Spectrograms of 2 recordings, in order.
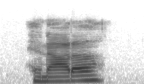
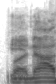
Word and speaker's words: Hinata: Um, the things that weren't shows that trended: uh, Kiba trended, uh, Hinata. – Did I say that right? Nope. – Hinata.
